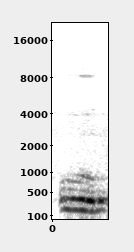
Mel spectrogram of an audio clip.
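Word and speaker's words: Wu: And I know it's not pronounced like that. If you pronounce it in traditional Chinese, it's woo, but it's W-U.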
